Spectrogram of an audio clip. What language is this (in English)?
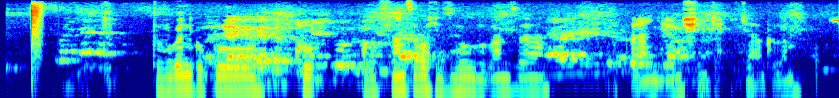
Kinyarwanda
